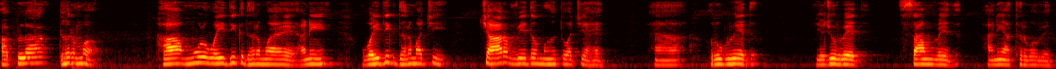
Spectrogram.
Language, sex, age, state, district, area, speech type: Marathi, male, 45-60, Maharashtra, Nanded, urban, spontaneous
